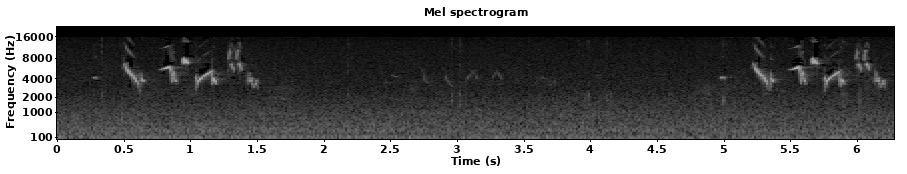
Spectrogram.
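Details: Soft meadow bunting song outdoors: two short bursts of high, jerky chirping notes, the first near the start and the second about four and a half seconds later, with quiet background noise between them.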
